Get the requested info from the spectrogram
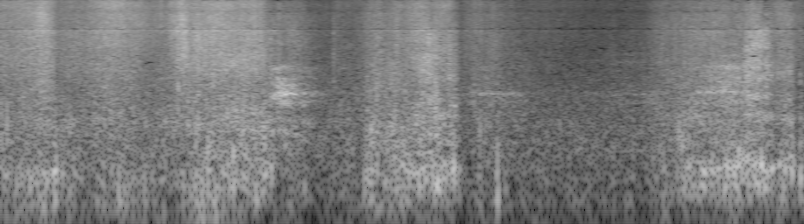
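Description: Wind buffeting a handheld camera's microphone: a rushing noise that swells and fades in gusts about four times.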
